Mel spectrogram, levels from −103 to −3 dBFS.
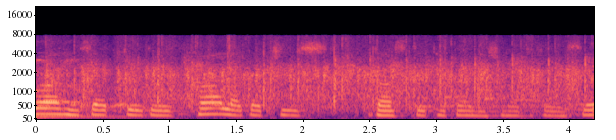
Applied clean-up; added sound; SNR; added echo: none; Applause; 1 dB; none.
